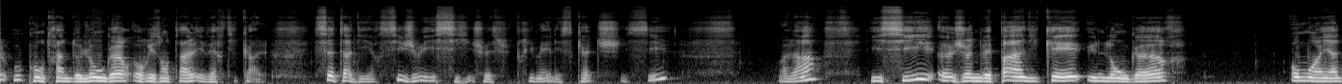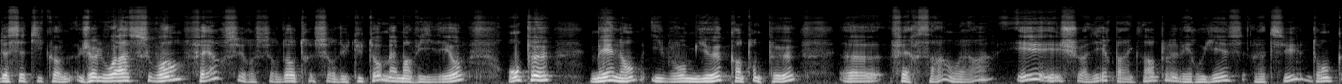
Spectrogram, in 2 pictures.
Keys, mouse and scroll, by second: 3.1 click, 4.9 Delete, 5.6 click, 5.9 Delete, 6.6 click, 7.2 click, 11.1 click, 12.5 click, 20.0 click, 23.0 click, 24.6 click, 26.3-26.8 drag.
